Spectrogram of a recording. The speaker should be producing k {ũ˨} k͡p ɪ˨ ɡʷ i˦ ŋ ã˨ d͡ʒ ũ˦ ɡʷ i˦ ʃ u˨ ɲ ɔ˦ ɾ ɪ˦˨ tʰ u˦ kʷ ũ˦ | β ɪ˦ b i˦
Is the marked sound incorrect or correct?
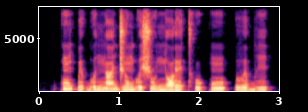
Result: incorrect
